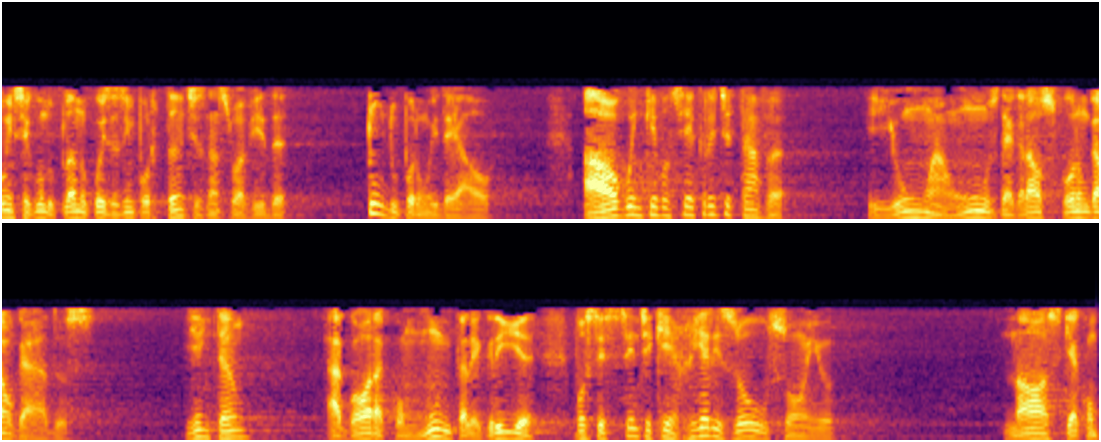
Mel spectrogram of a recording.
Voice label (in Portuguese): PARABÉNS VC VENCEU (M); masc; Telemensagens 2017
